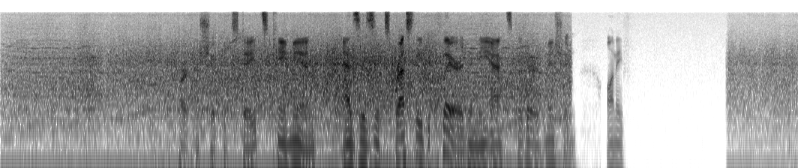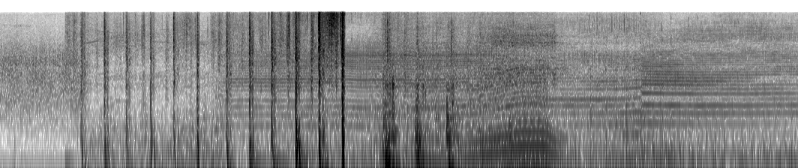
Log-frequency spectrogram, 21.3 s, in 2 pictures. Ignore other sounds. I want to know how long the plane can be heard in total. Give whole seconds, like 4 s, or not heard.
19 s.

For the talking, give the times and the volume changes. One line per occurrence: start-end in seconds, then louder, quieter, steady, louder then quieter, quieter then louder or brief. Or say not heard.
2.2-8.3 louder then quieter.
